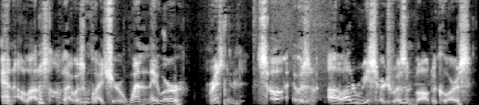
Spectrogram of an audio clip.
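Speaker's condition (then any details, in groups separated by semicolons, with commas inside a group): Dysphonia; raspy, sometimes squeaky, strained voice, lost ability to sing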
